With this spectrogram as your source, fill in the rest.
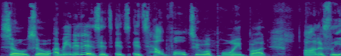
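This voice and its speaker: A man with a Boston accent and high pitch speaks at a moderate pace. The sound is dry and close with no echo, on a very clean recording with a silent background. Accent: Boston-area accent, self-described. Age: middle-aged. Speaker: podcast co-host. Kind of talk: casual chat.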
